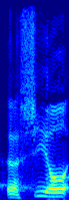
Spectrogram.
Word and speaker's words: Sheol: In most of the Old Testament, they believed there was a place called Sheol, sometimes known as Hades, but it's pronounced Sheol, S-H-E-O-L.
